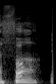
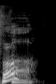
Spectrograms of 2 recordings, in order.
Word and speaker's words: pho: Yeah, pho. It's spelled like pho, but it's pho.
